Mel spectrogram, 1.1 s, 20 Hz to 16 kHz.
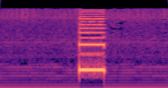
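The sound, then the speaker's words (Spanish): Official time-signal beep from Ecuador's navy oceanographic institute: a single short, bright electronic tone lasting a fraction of a second over a steady low hum. “Al oír el tono serán las 11 horas.”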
